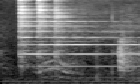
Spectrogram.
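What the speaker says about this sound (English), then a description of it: "The bell has been sounded and the action is about to be underway." Wrestling match bell struck three quick times to open the bout, bright ringing tones sustaining between strikes, followed by a softer fourth ring, close and clear with no talk over it.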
